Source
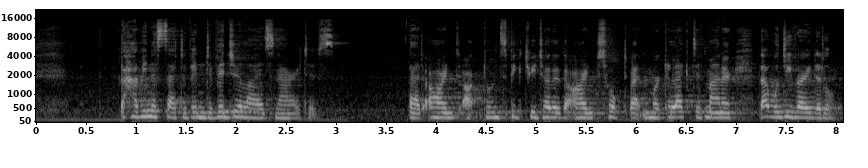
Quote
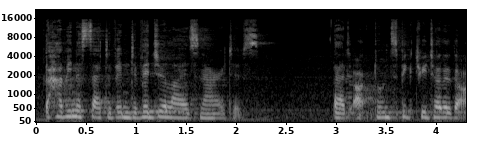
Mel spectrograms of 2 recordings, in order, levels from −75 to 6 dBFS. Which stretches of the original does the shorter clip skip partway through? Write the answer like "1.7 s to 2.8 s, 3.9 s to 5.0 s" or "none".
3.9 s to 4.2 s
